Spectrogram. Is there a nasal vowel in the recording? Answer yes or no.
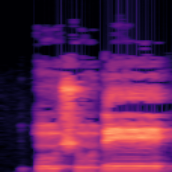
yes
